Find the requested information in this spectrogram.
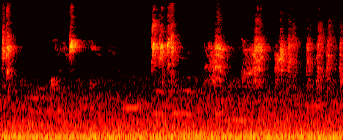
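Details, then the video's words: Sogon bird giving clipped, piercing chips followed by a stretch of harsh, rasping high bursts repeated irregularly, with a low continuous hum throughout. "burung sogon"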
